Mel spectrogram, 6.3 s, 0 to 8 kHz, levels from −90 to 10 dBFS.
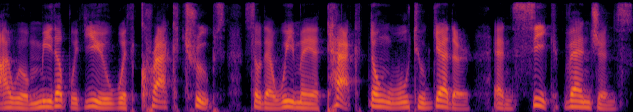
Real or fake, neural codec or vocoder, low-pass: real; none; 7.2 kHz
